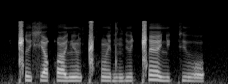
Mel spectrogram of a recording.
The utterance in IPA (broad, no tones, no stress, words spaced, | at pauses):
ǁɨxʲəo̯qʷœo̯lʲõ ǁʰõe̯də̃ɡɾʲue̯ǁɛ lʲɨkʲuo̯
